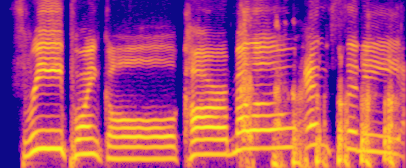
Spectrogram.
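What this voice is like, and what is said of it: Bad Knicks PA announcer impression. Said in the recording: “Mike Walczewski, the legendary Knicks PA announcer ... That's a terrible impression”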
